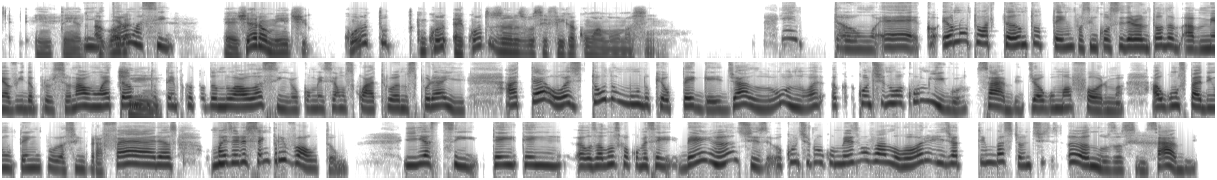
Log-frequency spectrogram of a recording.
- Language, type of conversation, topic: Portuguese, advice, Como posso pedir um aumento de salário?
- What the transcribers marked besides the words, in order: none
